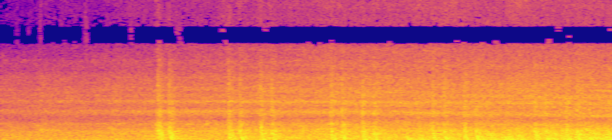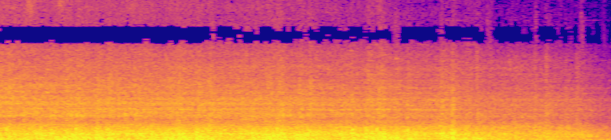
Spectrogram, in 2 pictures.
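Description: A JR Kyushu electric train passing at close range, its wheels clacking over rail joints, getting louder through the middle and easing off near the end.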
